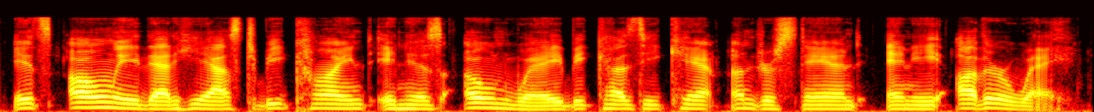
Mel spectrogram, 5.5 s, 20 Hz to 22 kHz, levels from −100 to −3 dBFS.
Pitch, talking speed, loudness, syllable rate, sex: 145 Hz, 195 wpm, -19 LUFS, 5.4 syllables/s, female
